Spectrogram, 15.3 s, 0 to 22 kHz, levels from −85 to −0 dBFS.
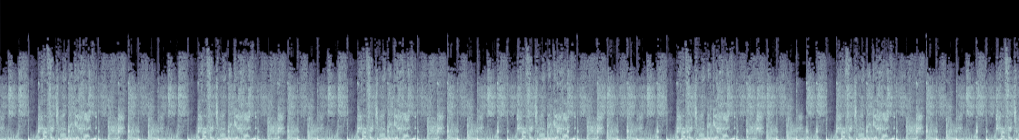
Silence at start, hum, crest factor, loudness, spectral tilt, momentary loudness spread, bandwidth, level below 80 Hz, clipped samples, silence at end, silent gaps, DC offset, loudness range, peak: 0 s; none; 12 dB; -12 LUFS; -3.5 dB/octave; 3 LU; 16.5 kHz; -20 dBFS; under 0.1%; 0 s; none; under 0.1%; 1 LU; 0 dBFS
